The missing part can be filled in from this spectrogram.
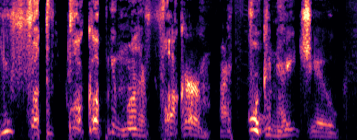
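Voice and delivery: booming, raging, furious, shrill, very loud screamed outburst. Retelling how opponents online reacted to his trolling: imitating furious gamers yelling. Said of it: "you wouldn't believe how crazy people got".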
